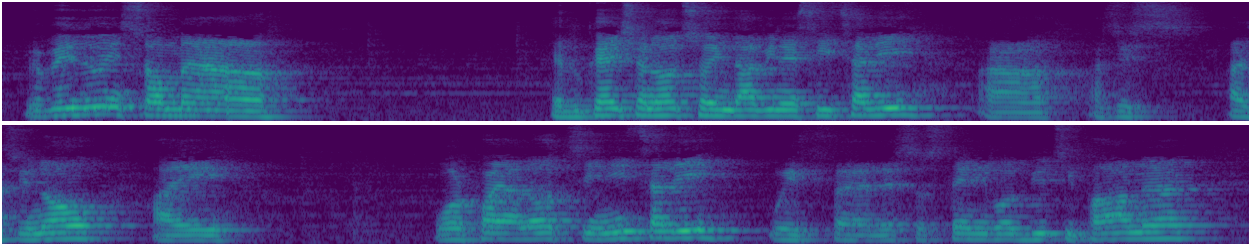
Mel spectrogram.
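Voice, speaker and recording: A man with a fairly high pitch speaks at a moderate pace with fairly even intonation and long, frequent pauses. Audible room echo and noticeable background noise fill the recording. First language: Spanish. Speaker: hairdresser educator. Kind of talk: live demonstration tutorial. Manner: halting non-native English.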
